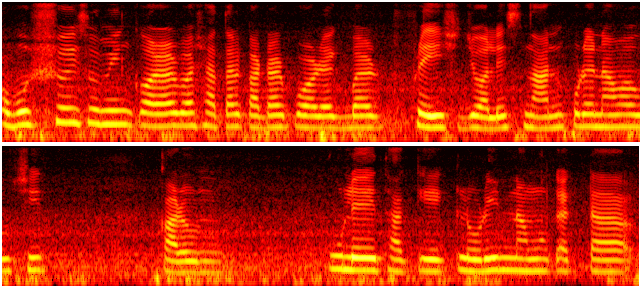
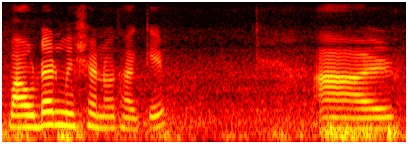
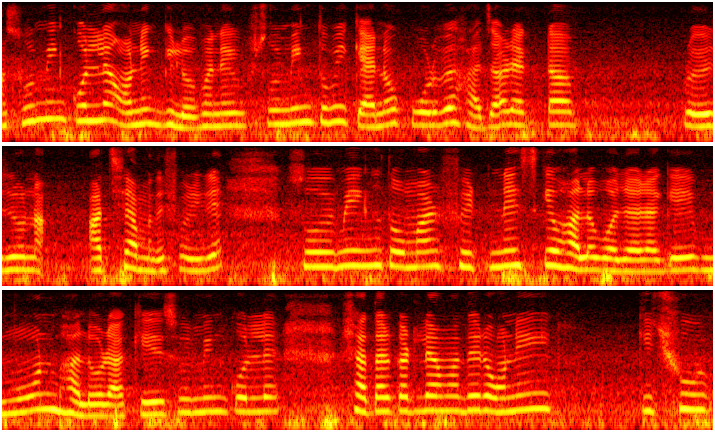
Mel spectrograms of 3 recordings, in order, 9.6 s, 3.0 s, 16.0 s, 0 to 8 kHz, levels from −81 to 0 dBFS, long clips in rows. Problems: background sounds at intervals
